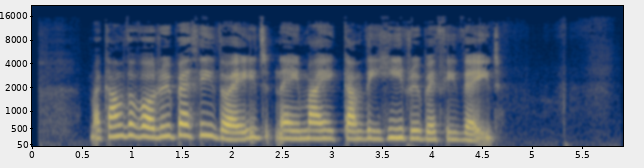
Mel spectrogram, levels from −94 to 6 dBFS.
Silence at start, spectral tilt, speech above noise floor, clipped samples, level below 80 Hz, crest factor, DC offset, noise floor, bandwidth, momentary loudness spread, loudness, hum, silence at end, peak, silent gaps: 0.6 s; -4.5 dB/octave; 45 dB; under 0.1%; -58 dBFS; 16 dB; under 0.1%; -62 dBFS; 15.5 kHz; 7 LU; -18 LUFS; none; 1.25 s; -2 dBFS; none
